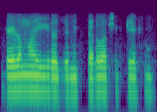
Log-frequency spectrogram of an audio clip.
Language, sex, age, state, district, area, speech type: Telugu, male, 60+, Andhra Pradesh, Vizianagaram, rural, conversation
